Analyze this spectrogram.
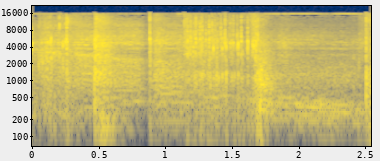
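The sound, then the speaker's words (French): Papery rustling and crisp flicks as paper is flipped, cut and stapled, mixed with a few real musical instruments in an Addictive TV video made for the 100th issue of IDN design magazine; several sharp bursts stand out from a steady, fairly loud crackle. No one speaks. “Du papier feuilleté, coupé, agrafé.”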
